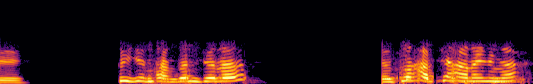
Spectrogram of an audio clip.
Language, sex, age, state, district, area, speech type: Bodo, female, 60+, Assam, Baksa, urban, conversation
